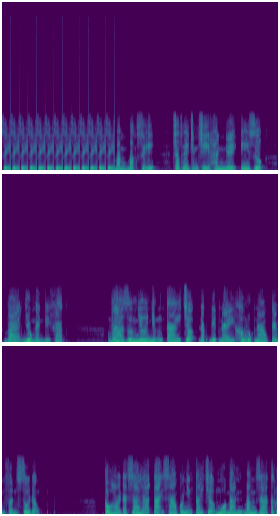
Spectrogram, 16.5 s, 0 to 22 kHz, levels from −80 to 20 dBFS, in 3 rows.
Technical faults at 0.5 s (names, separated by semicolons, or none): broken-record loop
